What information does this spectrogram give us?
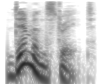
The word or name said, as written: demonstrate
